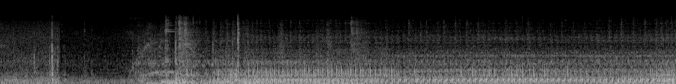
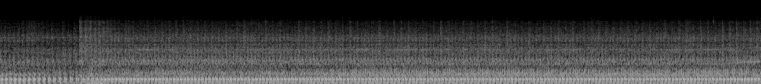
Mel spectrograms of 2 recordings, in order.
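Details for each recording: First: Westinghouse iGen 2500 inverter generator, which previously would not start and then surged at idle, now fixed after its common problem was cleaned out. Started on choke with a pull, it settles into an even, steady drone with no misses or hunting. Running normally. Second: Westinghouse iGen 2500 generator: steady mid-pitched drone wavers and dips as speed hunts; idle surging.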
